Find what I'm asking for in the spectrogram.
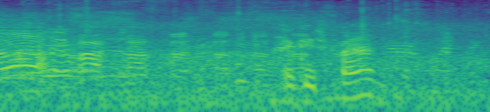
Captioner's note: crowd laughs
